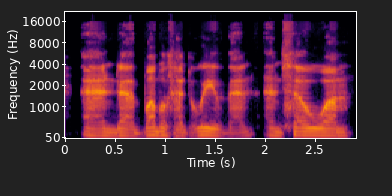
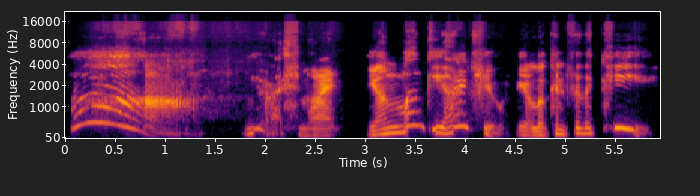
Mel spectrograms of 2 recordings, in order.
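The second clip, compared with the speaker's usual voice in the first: high drawn-out "Ah", then slow, raised voice; crone's uncanny greeting; 6 semitones higher, slower than usual. Retold or imitated. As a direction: imitate an old crone sizing up a newcomer. Retold crone speaking up close.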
